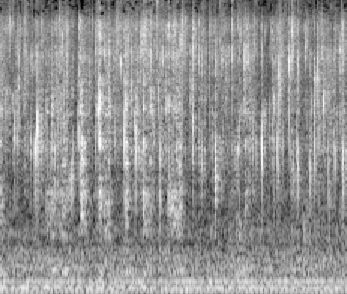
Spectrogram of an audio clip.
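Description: Mustard and fenugreek seeds sizzling in hot coconut oil in a small pan, with frequent irregular crackles as the mustard seeds begin to pop, and a metal spoon stirring them around the pan.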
